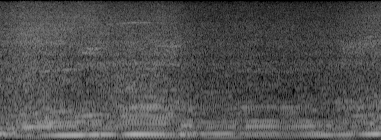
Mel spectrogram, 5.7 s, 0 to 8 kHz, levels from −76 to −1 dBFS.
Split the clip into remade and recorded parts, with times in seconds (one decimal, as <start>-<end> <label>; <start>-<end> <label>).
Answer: 0.0-5.7 recorded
